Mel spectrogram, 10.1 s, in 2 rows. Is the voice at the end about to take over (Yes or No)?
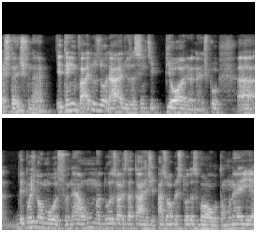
No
